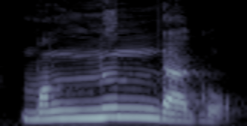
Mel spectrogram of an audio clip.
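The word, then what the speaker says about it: 먹는다고: উচ্চারণটা কি হবে? মংনুন দাগো, মংনুন দাগো, মংনুন দাগো। 19 কারের মতো হবে উচ্চারণটা, মংনুন দাগো।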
